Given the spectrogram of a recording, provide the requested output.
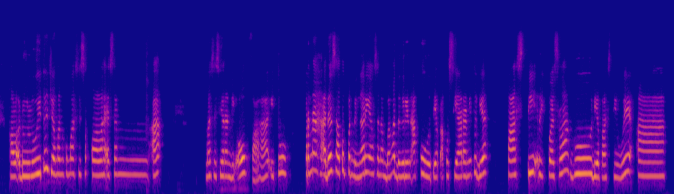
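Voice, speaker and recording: A woman speaks at a moderate pace in a high voice. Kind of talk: casual interview. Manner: energetic.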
